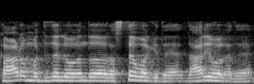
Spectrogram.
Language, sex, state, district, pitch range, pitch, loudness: Kannada, male, Karnataka, Mysore, 155-175 Hz, 170 Hz, -14 LUFS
